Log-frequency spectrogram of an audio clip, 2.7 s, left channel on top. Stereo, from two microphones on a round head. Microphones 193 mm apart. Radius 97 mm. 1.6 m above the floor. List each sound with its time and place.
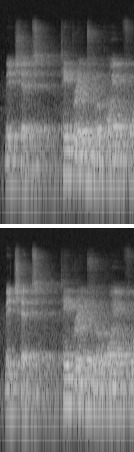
0.1 s a man speaking: 55° right (ahead or behind), 1.1 m; by 2.7 s 40° left (ahead or behind), 2.5 m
